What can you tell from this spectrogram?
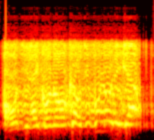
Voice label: dialog, dialogs french; War Thunder

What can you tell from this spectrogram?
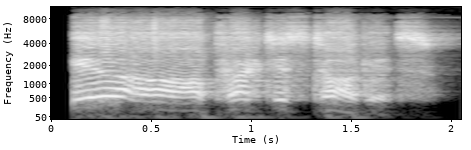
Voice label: tutorial dialogue, english; War Thunder

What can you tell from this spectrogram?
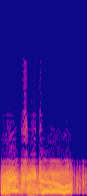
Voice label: enemy detected, speech cze, mood high

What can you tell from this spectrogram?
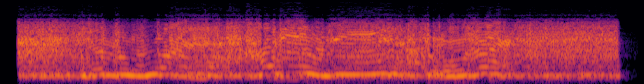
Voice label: eng chat, speech eng

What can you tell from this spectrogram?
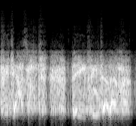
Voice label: damaged aa, mood high, speech hun; War Thunder

